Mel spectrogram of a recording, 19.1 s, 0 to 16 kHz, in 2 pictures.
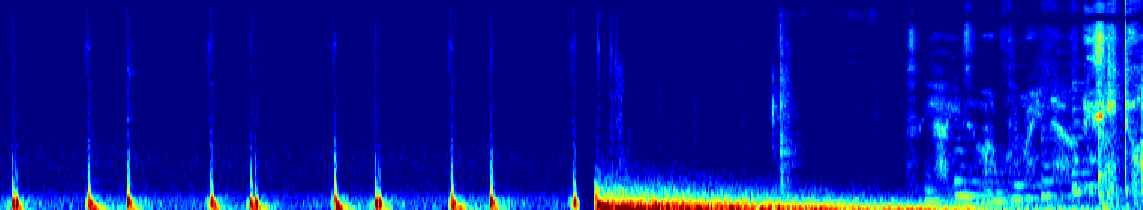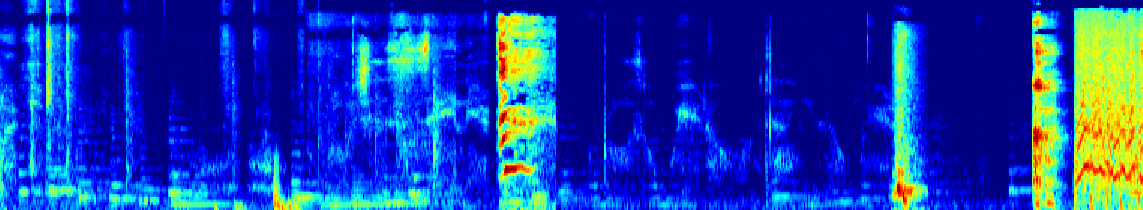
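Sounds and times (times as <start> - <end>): heartbeat thumps: 0.0 - 9.0
deep boom: 4.9 - 8.4.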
